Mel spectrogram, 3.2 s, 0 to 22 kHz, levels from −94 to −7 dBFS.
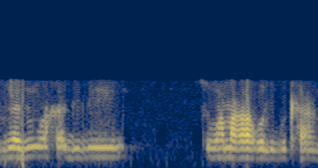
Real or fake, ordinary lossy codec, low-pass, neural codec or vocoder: fake; none; 3.6 kHz; vocoder, 22.05 kHz, 80 mel bands, WaveNeXt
